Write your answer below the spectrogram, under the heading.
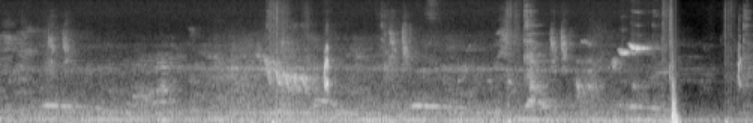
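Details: Yellow-vented bulbul song in the lively 'gacor ulpik ropel' style, used as a lure to make other bulbuls answer and sing; short bubbly whistled phrases sliding downward, scattered among faint chirps over a steady low hum.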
